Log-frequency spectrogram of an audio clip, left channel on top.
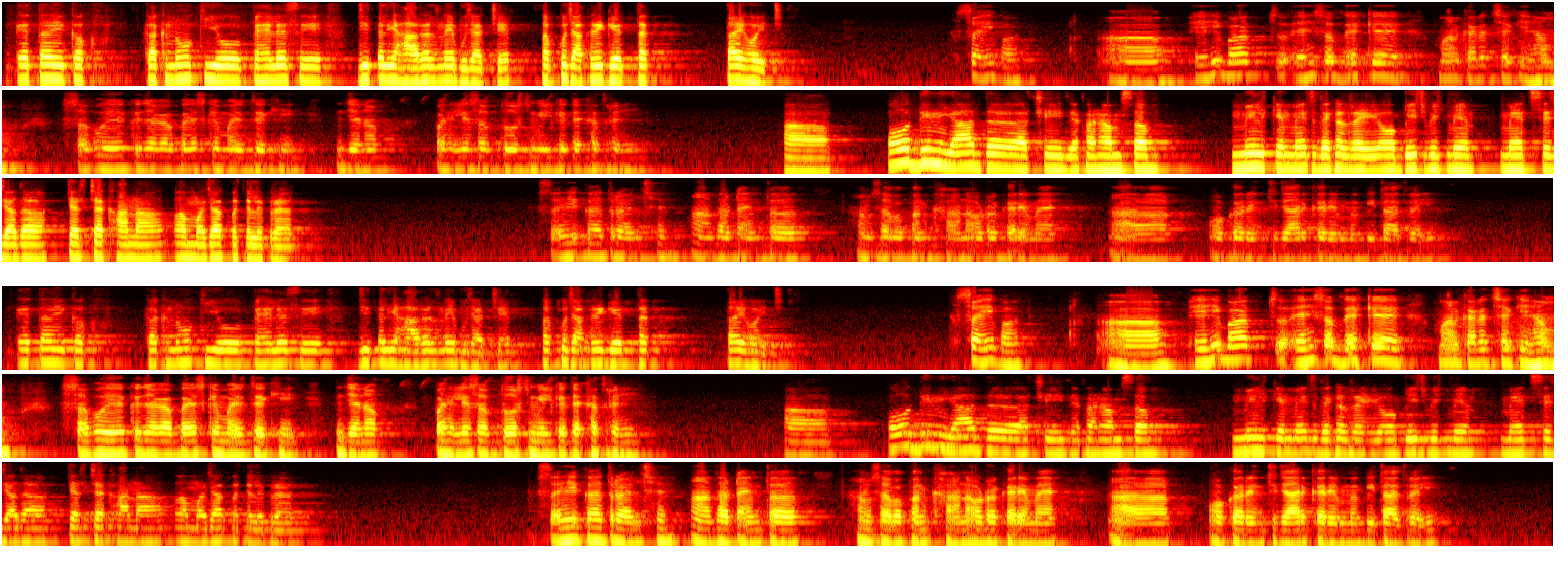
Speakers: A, on the left; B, on the right.
A: एतै क कखनोहु किओ पहले से जीतल या हारल नहि बुझा छै सब कुछ आखिरी गेंद तक तैय होइ छै
B: सही बात आ यही बात यही सब देखके मन करैत छै कि हम सब एक जगह बैस के मैच देखी जेना पहिले सब दोस्त मिलके देखैत रही
A: हँ ओ दिन याद अछि जखन हमसभ मिल के मैच देखल रही ओ बीच बीच मे मैच से जाददा चर्चा खाना आ मजाक पर चलैत रहै
B: सही कहत रहल छै आधा टाइम तऽ हमस अपन खाना ऑर्डर करे मे आ ओकर इंतजार करे मे बिताइत रही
